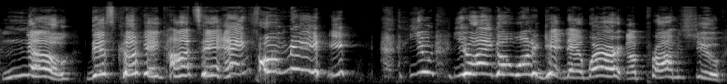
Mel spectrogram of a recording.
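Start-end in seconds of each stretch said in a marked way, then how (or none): 0.0-3.5 high, loud mock wail; mock quitter. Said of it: "You gonna be like". 4.0-6.3 high, loud laughing tease. Real, not acted. Laughing at the quitters.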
